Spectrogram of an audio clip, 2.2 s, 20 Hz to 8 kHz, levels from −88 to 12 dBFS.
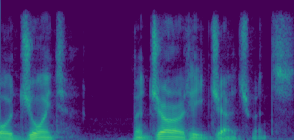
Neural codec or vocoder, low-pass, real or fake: codec, 24 kHz, 6 kbps, HILCodec; 7.2 kHz; fake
